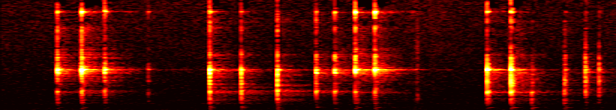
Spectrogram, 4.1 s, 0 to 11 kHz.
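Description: A small, hollow, empty yellow glass votive candle holder with a studded surface, standing on a table, is scratched and tapped with a black pen-like tool. There are 16 quick, bright glassy clinks, each with a short high ring over faint scratching in between.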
